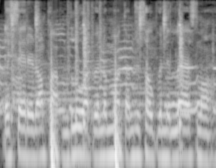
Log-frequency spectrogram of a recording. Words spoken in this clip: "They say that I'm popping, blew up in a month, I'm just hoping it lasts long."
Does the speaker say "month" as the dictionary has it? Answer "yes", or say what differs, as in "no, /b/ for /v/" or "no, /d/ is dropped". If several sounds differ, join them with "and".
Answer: no, /t/ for /θ/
